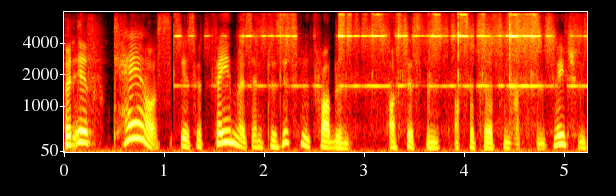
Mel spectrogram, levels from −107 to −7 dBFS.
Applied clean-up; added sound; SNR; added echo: neural diffusion model UNIVERSE++.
